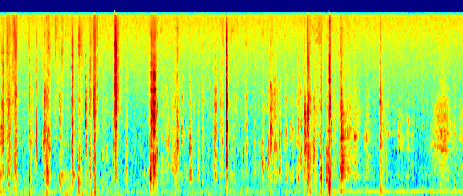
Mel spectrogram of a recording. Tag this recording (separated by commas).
inside a small room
